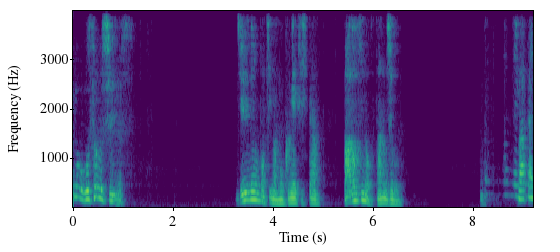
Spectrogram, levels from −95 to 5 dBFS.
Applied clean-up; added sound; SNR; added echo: neural mask model DeepFilterNet 3.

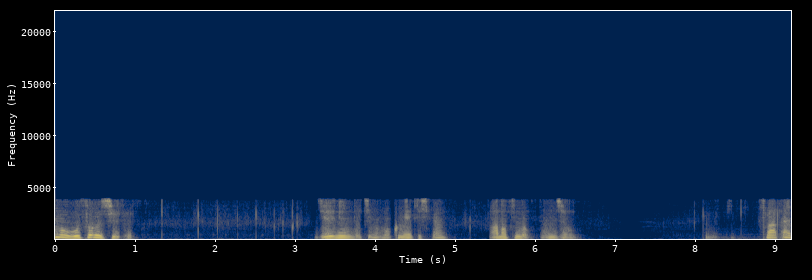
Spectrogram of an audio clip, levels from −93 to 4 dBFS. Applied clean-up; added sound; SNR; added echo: neural separator model SepFormer WHAMR!.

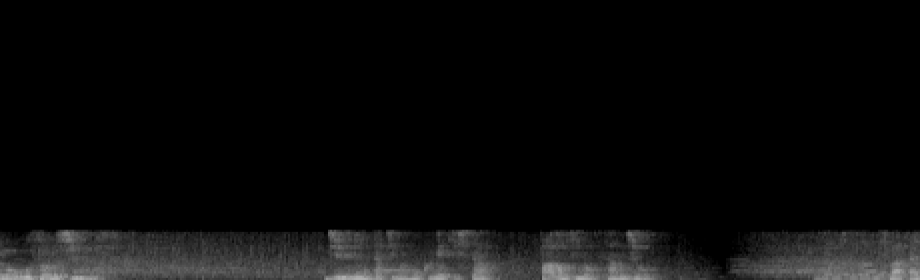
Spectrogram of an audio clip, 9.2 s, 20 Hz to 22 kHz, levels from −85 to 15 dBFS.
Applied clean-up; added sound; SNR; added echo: none; Crowd; 19 dB; reverberation time 0.6 s.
